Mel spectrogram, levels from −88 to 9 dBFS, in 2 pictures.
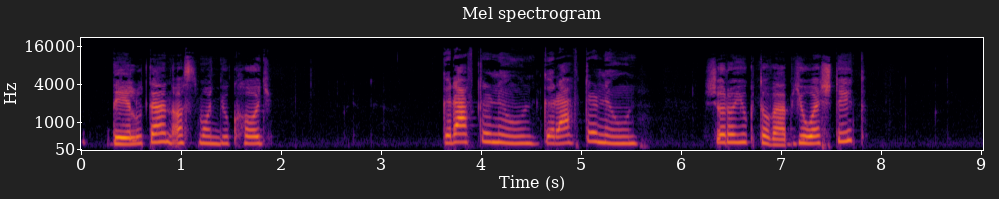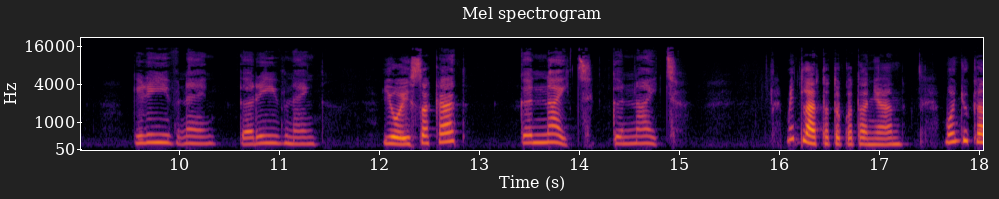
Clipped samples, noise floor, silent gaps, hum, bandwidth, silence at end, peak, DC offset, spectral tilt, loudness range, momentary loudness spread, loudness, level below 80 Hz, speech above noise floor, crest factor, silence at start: under 0.1%; -69 dBFS; none; none; 15 kHz; 0 s; -2 dBFS; under 0.1%; -3 dB/octave; 7 LU; 15 LU; -25 LUFS; -76 dBFS; 45 dB; 26 dB; 0.3 s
